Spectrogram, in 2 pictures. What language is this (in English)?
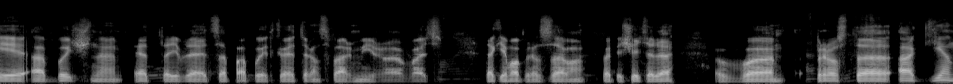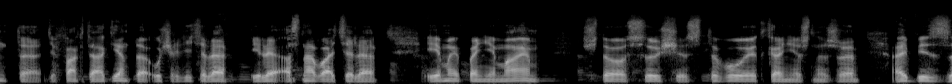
Russian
